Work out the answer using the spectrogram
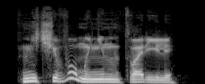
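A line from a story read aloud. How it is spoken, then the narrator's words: Irritated reply. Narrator (Russian): раздраженно ответила Дорс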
